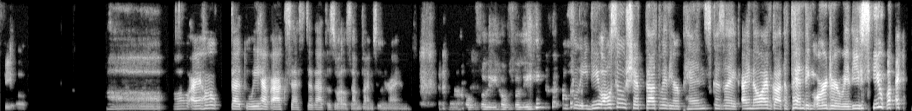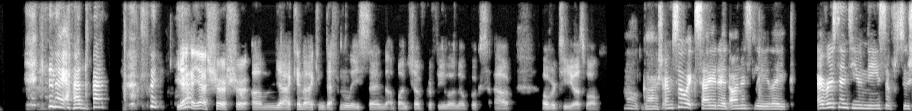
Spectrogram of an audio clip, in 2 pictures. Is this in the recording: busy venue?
no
